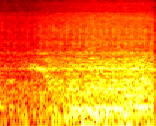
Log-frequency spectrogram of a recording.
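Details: Hyundai Tucson at idle with steering turned fully to one side, after replacing all three dried-out, worn accessory belts including the steering belt; idle rises slightly under load, no belt squeal or chirp.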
